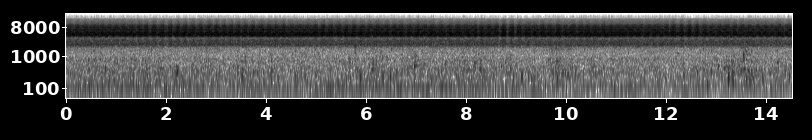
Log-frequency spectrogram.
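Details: Bay scene on Korčula, Croatia, with massed cicadas: a bright, intense buzzing wall of sound, rapidly throbbing and constant in level, faint low rustle underneath.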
